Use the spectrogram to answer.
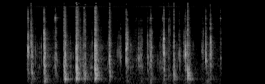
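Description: Rapid typing on a computer keyboard, a brisk two-second burst of crisp keystrokes in an uneven rhythm, heard alone.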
